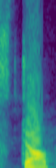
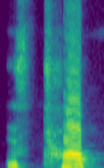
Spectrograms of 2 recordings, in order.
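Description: First: স্টপ with a plain unaspirated ট for the T; no puff of air on the T in স্টপ; স্টপ said as "is-top", hard dry ট. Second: স্টপ with a breathy aspirated ঠ for the T; স্টপ said as "s-THop", heavy aspirated T; wrong aspirated T. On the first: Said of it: "তিনটে ছয় ট". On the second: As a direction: puff air on the T in স্টপ, like ঠ. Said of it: "না". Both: Shown as a demonstration.

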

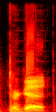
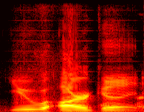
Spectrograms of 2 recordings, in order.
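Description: First: Said in the usual way. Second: "You are good" drawn out slowly, leaning on "are"; slow, deliberate "are" in "You are good"; slow stress on are. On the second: Shown as a demonstration. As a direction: stretch it out and lean hard on "are" in "You are good".

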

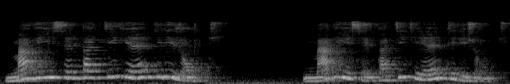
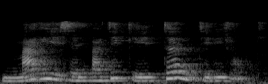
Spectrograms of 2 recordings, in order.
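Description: First: Slow, et intelligente kept apart, no t; no liaison after et. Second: Slow, et intelligente linked with a t; wrong liaison after et. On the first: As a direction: pause after et, no linking t. (et intelligente من غير ربط) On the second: (ربط غلط et-t-intelligente) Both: Shown as a demonstration. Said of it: "ما بقولش".

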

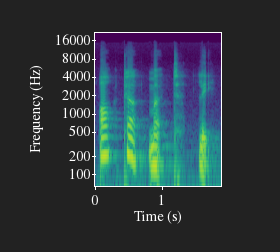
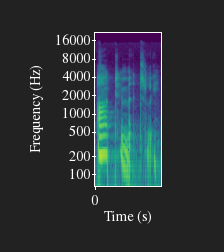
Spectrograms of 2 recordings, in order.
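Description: First: "ultimately" slowly broken up, UL-tuh-mut-lee; slow syllable-by-syllable "ultimately", first one stressed; unstressed light syllables. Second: "ultimately" with UL high and level, rest light; "ultimately" stressed like Mandarin first tone at the start; stress on first syllable. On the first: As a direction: space out "ultimately", light neutral tone after UL. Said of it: "全部都是中文的轻声的音". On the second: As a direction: punch UL in "ultimately", soft quick tail. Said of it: "相当中文的第一声". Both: Shown as a demonstration.

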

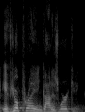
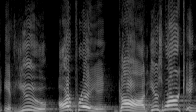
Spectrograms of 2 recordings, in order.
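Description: First: Said in the usual way. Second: "if you are praying, God is working" drawn out very slowly and loud; emphatic slow declaration. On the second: Shown as a demonstration. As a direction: hammer each word of "God is working" to the crowd. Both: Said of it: "can I just say it like this?".

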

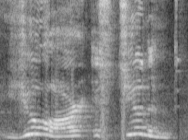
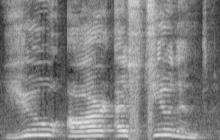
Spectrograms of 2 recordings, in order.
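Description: First: Slow and clear for the class; slow model sentence. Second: Even slower, clear repetition. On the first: Teacher reading the example to students, slowly. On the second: Teacher repeating the example for students, very slowly. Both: Shown as a demonstration. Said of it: "Me dice".

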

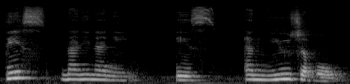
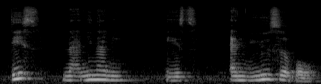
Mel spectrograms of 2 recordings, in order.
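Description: First: Slow, careful English for learners; slow clear model phrase. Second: Said in the usual way. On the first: Shown as a demonstration. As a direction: say it slowly for the class. (ゆっくり丁寧な見本の発音) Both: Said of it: "この何々は使えません。".

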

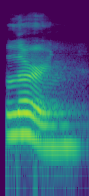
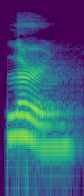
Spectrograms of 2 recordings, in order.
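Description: No difference in how they are said.

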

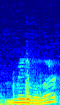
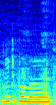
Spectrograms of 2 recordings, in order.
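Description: First: Lightly voiced boss, softer reply; employer. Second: Lightly voiced job applicant; job seeker. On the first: Café boss answering the job seeker, lightly played employer. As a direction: return the greeting softly, as pretend staff. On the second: Girl greeting the café staff for work, lightly played job seeker. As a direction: greet as a pretend newcomer, slightly lifted.

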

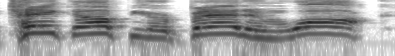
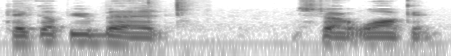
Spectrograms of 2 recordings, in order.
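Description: First: High, loud and slow command; commanding proclamation. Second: Soft, lowered command; hushed exhortation. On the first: Preacher voicing Jesus's command to get up, loud and commanding. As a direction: proclaim it with force. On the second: Preacher repeating the scripture God showed him, hushed and solemn. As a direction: say it quietly and solemnly. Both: Retold or imitated.

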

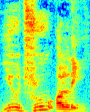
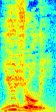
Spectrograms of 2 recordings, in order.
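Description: First: Usually very slowly as 'yoo, zhoo, ally'; usually in syllables. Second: Said in the usual way. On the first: Shown as a demonstration. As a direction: stretch usually out part by part. (usually를 '유, 주, 얼리'로 아주 천천히 나누어) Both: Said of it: "우 소리가 나기 시작해요".

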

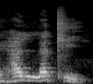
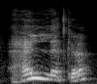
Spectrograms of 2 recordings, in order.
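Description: First: هل لك ending in "laki", the short i sound at the end; ending for a woman. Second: هل لك ending in "laka", the short a sound at the end; ending for a man. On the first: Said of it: "If you are speaking to a lady". (هل لك as "hal laki", spoken to a woman) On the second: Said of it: "if you are speaking to a man". (هل لك as "hal laka", spoken to a man) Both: Shown as a demonstration.

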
